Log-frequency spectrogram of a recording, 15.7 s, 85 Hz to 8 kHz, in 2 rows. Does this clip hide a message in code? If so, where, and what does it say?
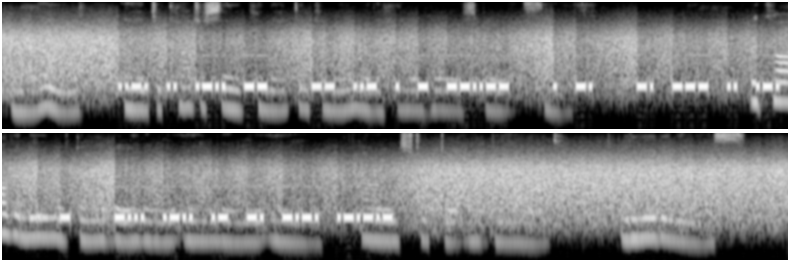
Yes: Morse code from 1.1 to 11.8 s, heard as a keyed tone, machine-sent, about 37 wpm, spaced as for 27 wpm, 390 Hz, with radio static and speech in English. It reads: FILM MUET, EN NOIR ET BLANC.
